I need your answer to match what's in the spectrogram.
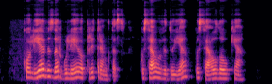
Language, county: Lithuanian, Utena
